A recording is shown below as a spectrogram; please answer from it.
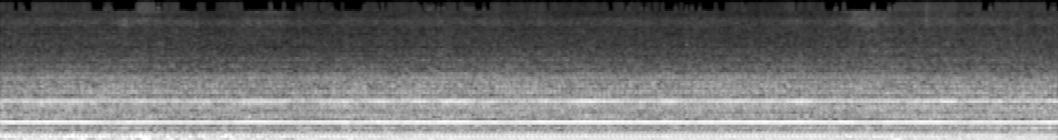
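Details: Rebuilt pressure washer small engine with a known leaking manifold, cleaning a car wheel: steady, even drone at constant pitch under pump load, no misses or surging; runs really well, normal running under load.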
